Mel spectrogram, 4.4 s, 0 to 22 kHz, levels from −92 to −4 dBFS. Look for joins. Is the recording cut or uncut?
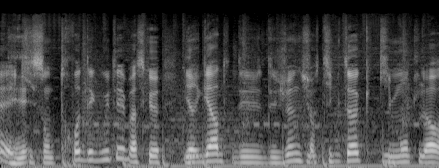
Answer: uncut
